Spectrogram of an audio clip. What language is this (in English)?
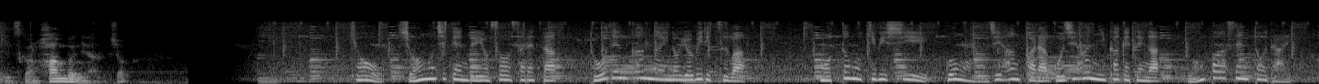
Japanese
